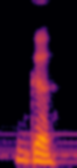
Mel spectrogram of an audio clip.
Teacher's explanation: This is G pronounced as a stop like the English G in gun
